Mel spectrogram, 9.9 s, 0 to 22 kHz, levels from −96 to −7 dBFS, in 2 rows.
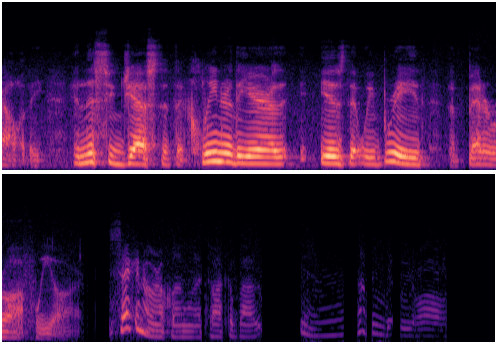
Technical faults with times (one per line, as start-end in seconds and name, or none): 4.30-9.87 truncation distortion on a fade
